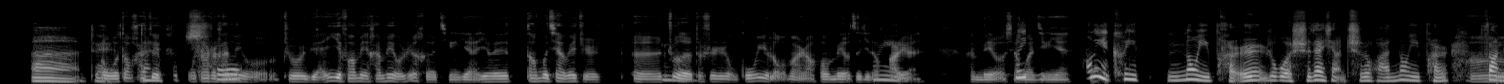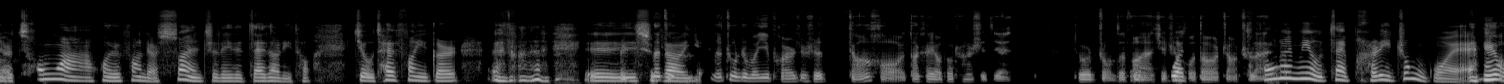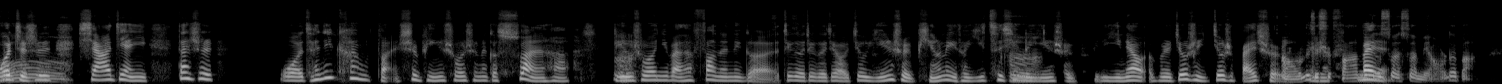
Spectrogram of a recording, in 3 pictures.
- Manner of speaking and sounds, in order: tapping; laugh; laughing while speaking: "因为"
- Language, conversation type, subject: Chinese, unstructured, 你最喜欢的家常菜是什么？
- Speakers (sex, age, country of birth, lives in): female, 60-64, China, United States; male, 35-39, China, Germany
